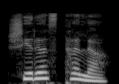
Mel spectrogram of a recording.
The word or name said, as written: ಶಿರಸ್ಥಲ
